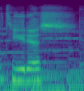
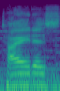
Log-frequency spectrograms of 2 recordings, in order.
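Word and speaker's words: Tidus: pretty a vine equivalent how people pronounce his name Titus Titus I still don't know which one is right it's tight right like cloud squall tide like detergent or whatever laughing so laughing his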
